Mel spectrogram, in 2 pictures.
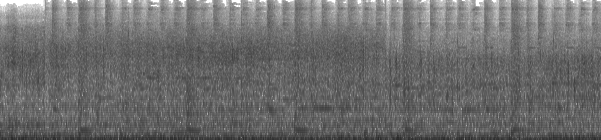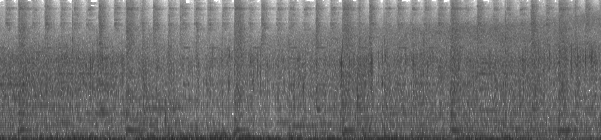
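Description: Bicycle tyres rolling over loose gravel, a continuous gritty crackle, with heavy wind rumble on the microphone. Background music plays faintly underneath.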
